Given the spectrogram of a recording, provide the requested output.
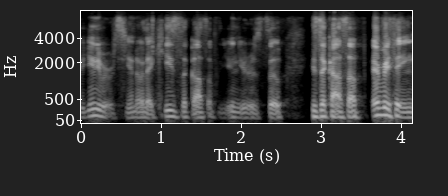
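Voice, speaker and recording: A man with a French accent. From France. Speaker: caller. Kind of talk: casual chat. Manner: halting.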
